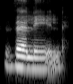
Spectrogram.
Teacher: in Arabic, it's dhalil with the tip of our tongue between the front teeth. We're touching the bottom of the front teeth. Dhalil, soft, thin, smiley expression, which makes it thin sounding.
